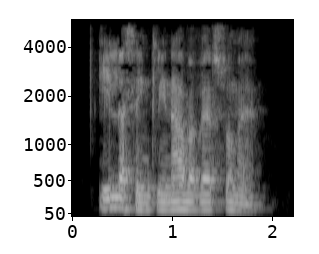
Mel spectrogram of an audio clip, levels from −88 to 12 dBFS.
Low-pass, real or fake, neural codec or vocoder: 5.4 kHz; real; none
